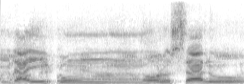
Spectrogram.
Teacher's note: প্রথম মিমকে দ্বিতীয় মিমের সঙ্গে মিলিয়ে গুন্না সহ পড়তে হবে। >> মিন সেকেন্ডের পরে যদি মিম আসে তাহলে প্রথম মিমটাকে দ্বিতীয় মিমের দ্বারা গুন্না করে পড়তে হবে। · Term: ইদগামে সাফাবি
